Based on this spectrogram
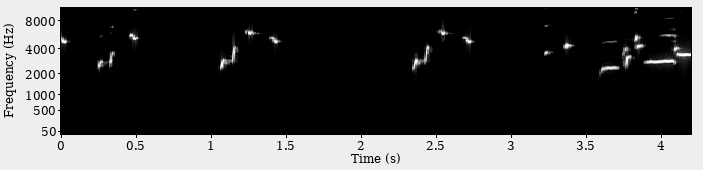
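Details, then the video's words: European goldfinch singing in nature; high twittering notes in small clusters separated by pauses, ending in a more continuous liquid twitter. "تغريد الحسون في الطبيعة"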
